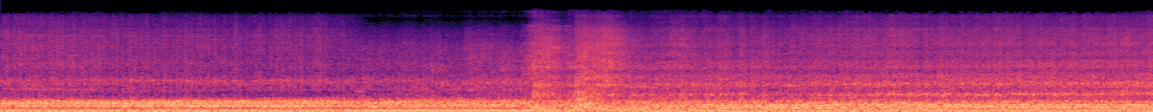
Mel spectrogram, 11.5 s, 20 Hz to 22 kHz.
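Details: Newly installed V8 in a dirt late model race car after an adjustment down: deep, steady note with even firing, no knocks or misses; engine running clean and healthy.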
